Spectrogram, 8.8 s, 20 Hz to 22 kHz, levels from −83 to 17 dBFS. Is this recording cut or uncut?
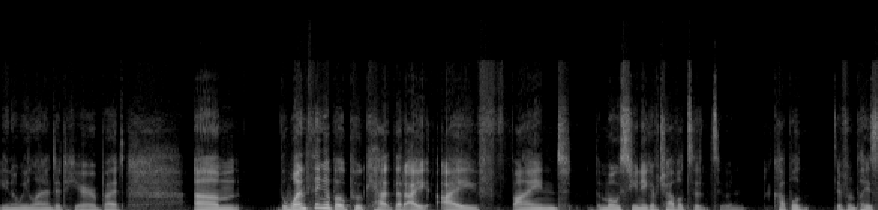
uncut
